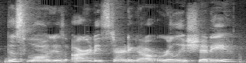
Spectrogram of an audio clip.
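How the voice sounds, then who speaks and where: A young woman vlogger with a head cold talks into a handheld camera held close to her face, her voice stuffy and nasal from congestion. Settled on her living room couch, she rambles in an easygoing, chatty way and swears casually. Her voice is on the high side, brisk and fairly bright, with a little hiss or hum.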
